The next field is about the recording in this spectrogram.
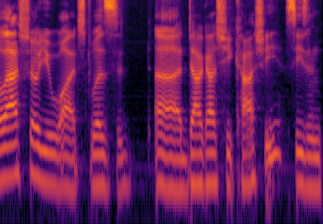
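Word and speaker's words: Dagashi Kashi: So, Rolando, the last show you watched was Dagashikashi Season 2?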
